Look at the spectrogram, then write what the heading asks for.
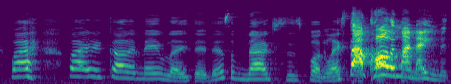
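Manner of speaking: ordinary talk, nothing marked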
